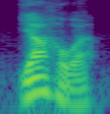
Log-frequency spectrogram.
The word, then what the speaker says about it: Yahowah: For how long, Adma, until when will the eternal witness and restoring testimony of Yahuwah, Yahowah, the proper pronunciation of the name of Eloah, God as directed in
